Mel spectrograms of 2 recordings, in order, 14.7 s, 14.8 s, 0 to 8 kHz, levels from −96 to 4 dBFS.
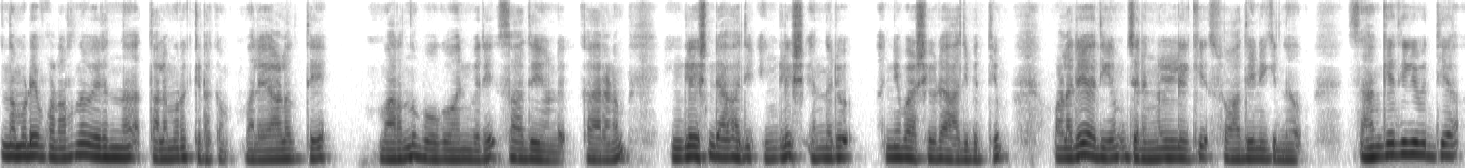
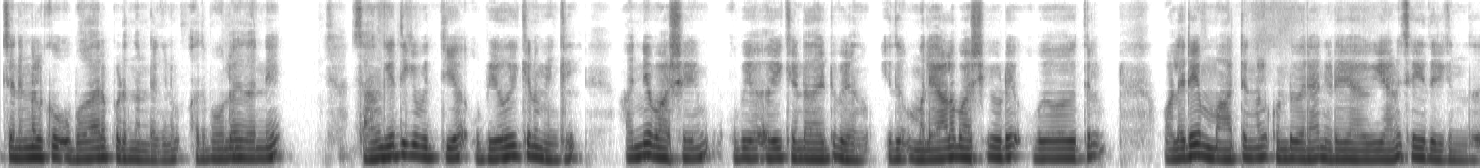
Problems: low volume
